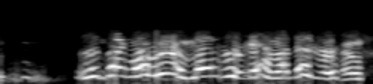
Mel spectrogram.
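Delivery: high mock Paul voice; imitating Paul. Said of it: "Paul goes".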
